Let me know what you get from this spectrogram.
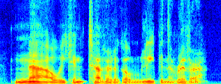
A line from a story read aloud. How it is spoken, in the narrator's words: he said under his breath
